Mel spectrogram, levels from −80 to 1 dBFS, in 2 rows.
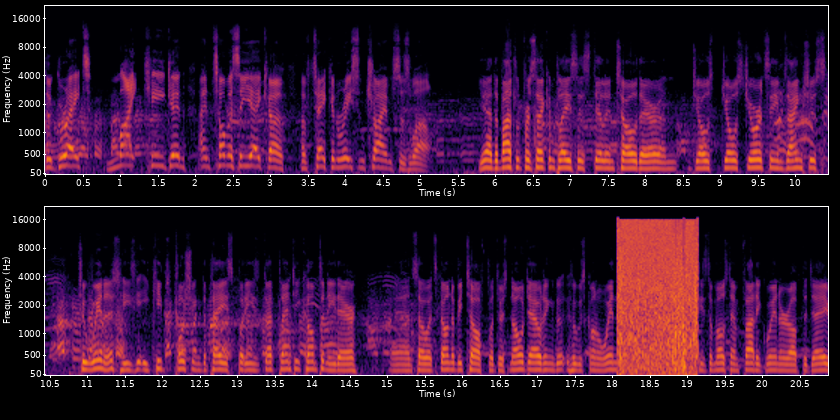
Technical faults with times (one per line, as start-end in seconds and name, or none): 18.06-19.14 samples built from the wrong bytes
